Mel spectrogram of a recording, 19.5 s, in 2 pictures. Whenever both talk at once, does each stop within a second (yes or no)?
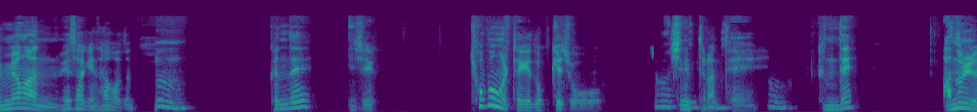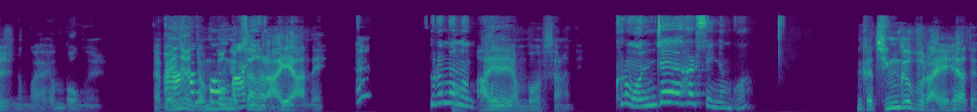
no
